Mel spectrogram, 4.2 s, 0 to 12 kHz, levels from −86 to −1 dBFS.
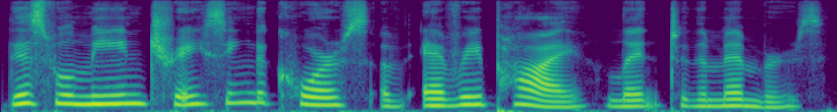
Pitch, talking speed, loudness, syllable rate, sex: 220 Hz, 185 wpm, -16 LUFS, 4.5 syllables/s, female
